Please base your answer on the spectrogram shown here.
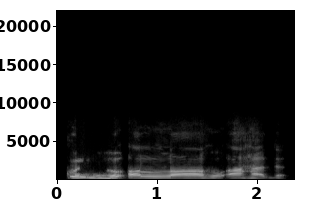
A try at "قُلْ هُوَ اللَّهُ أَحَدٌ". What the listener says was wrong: টান দেন একটু। قل هو الله أحد।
